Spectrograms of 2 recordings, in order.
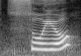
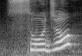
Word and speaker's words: suyo: Lembrando que eu posso pronunciar suyo, sujo ou sujo. Esse sujo não está se referindo a sujo do português, mas é o sotaque que nós escutamos geralmente na Argentina e no Uruguai.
